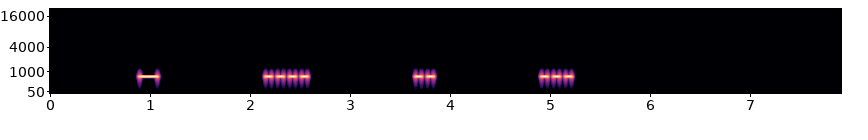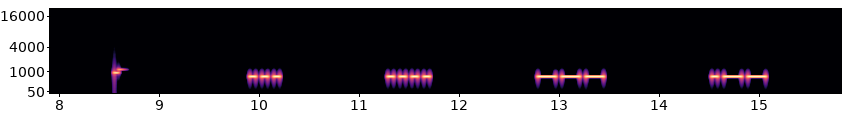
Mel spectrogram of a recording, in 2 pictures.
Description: Morse code, heard as a keyed tone, about 20 wpm, spaced as for 7 wpm, 700 Hz. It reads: THIS SHOW
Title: 6x Character Spacing - Top 200 Words - 20wpm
